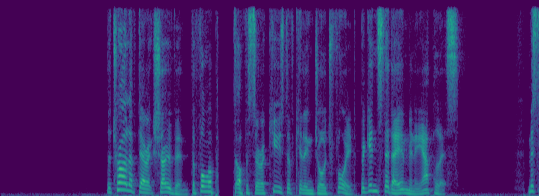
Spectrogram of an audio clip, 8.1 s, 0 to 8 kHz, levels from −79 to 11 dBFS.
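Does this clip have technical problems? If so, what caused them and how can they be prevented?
Yes. Short concealed packet loss occurs at 3.10 s, 3.13 s and 3.18 s, in bursts of roughly 20 to 40 ms each. The receiver patched each gap by extending the preceding sound, which leaves a quick smear or wobble just before "officer accused of killing". A larger jitter buffer or forward error correction would help prevent this.

Long network dropout runs from 3.26 to 3.51 s. The sound carries on briefly as a fading continuation, then drops to about 0.2 s of silence before resuming at "officer accused of killing", with the intervening audio gone. The likely cause is a quarter-second network outage. A more stable connection, such as wired rather than congested Wi-Fi, would prevent it.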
